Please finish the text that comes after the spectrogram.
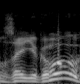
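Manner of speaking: loud put-on French accent, slid into suddenly. Game master voices a character with a clipboard handing over a failed stamp: unintended French accent. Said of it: "I don't know why I've become French".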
